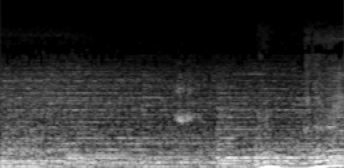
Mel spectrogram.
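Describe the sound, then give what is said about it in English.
A car engine rumbles steadily, then revs up, its pitch climbing as the vehicle accelerates away. No voices are heard. “He speeds away.”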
